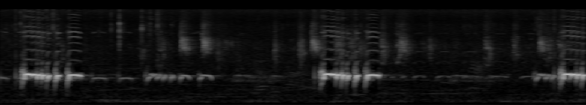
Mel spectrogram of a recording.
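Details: A vocal local zebra dove, played to call rivals and stir breeding mood, sings three loud, stuttering, bubbly coo phrases. Softer trailing purrs fall between them.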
